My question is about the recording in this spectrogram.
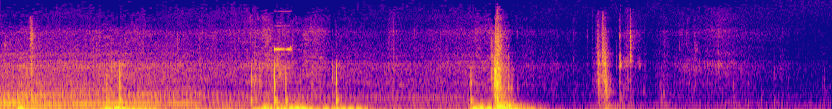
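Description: Car engine idling, then switched off about two seconds in. It is followed by a short beep, scattered clicks and knocks, a loud thump about five seconds in, and two light clicks.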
